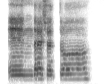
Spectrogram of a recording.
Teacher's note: instead of having the final syllable as Udatta, high pitch, Twashta incorrectly pronounced the initial syllable with high pitch. Indra Shatro, dear devotees, in this way, the meaning changed and then it became Bahuvrihi Samas.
